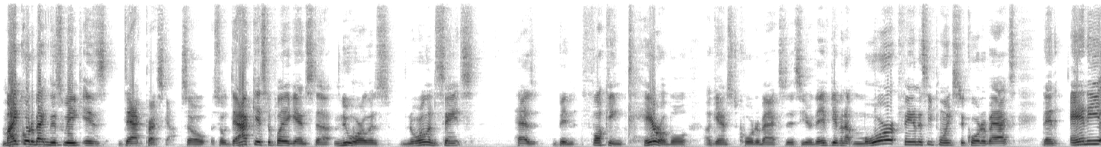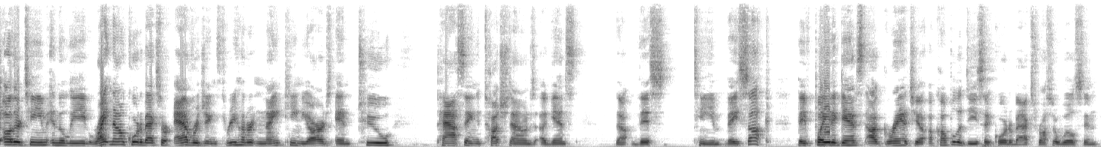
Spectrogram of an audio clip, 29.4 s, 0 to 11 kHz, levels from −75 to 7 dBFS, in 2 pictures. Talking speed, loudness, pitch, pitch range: 150 wpm, -14 LUFS, 150 Hz, 130-180 Hz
